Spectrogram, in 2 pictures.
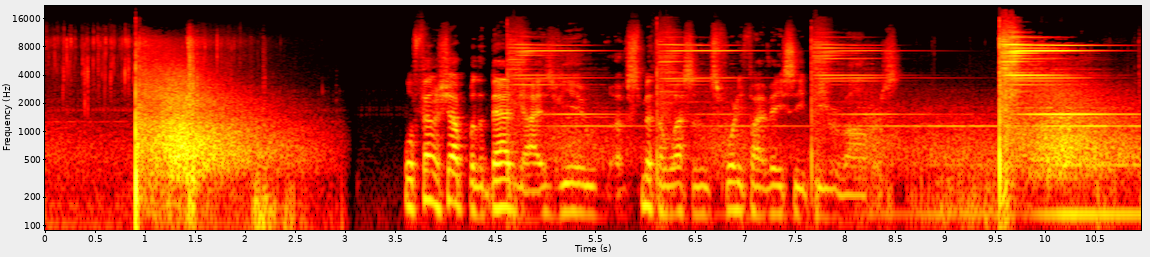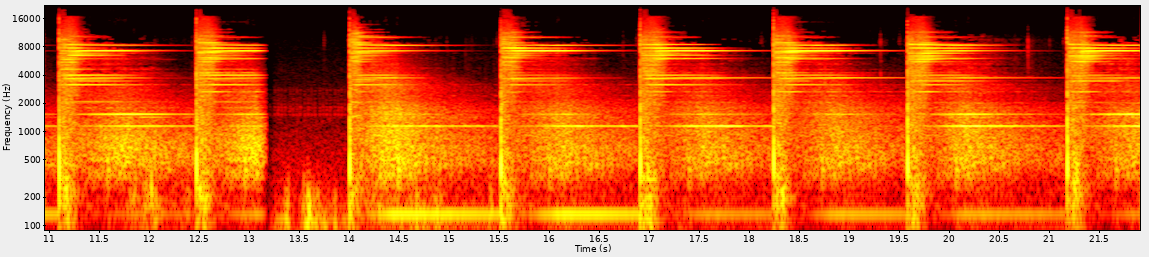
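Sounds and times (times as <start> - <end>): bullets clanging on steel target: 4.6 - 13.2, 14.0 - 21.9.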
